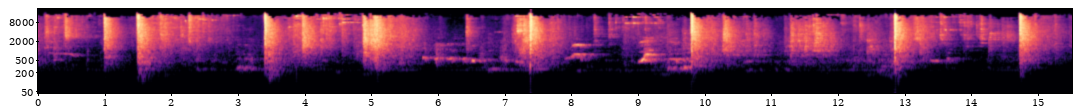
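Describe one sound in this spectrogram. A bat smashes hard against metal and plastic with loud, sharp crashes.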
